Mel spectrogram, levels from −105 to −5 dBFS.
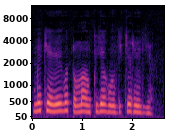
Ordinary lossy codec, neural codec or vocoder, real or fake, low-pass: none; codec, 44.1 kHz, 3.4 kbps, Pupu-Codec; fake; 10.8 kHz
